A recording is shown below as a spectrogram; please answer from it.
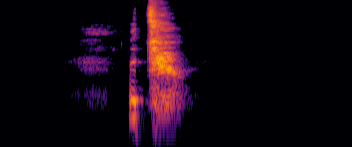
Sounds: Sneeze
